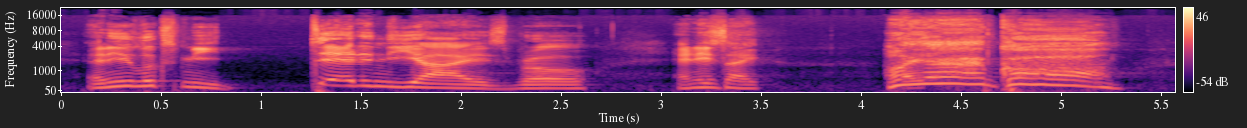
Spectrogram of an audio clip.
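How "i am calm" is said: very high, loud, worked-up agitated yell. Retelling a guy told to calm down who answers: imitating an uncalm voice. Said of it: "with his uncalm voice".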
